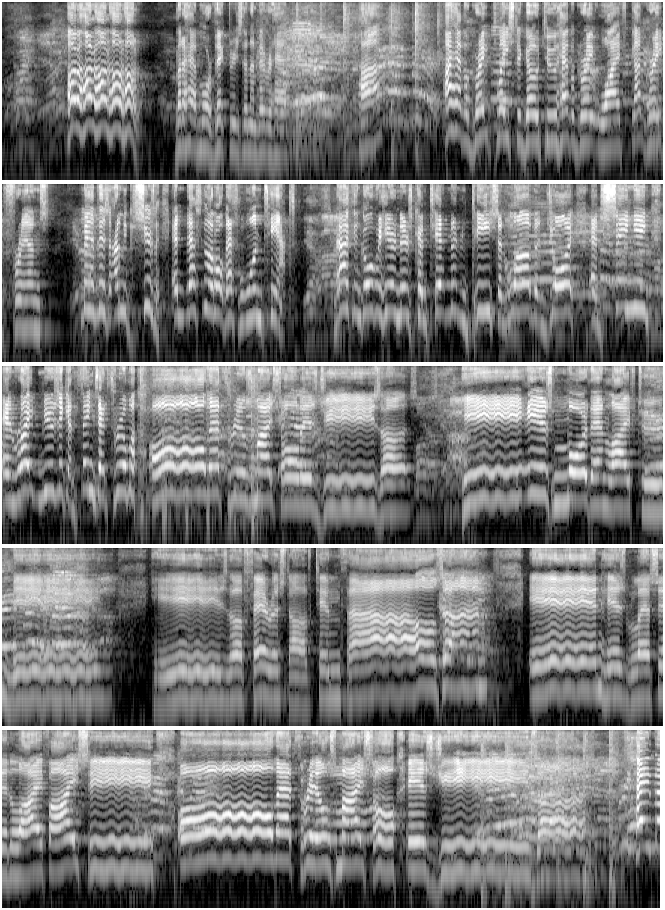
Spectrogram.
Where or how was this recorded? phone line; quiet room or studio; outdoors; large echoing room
large echoing room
